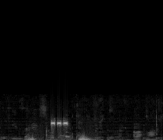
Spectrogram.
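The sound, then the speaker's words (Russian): Three short, high-pitched beeps in quick, even succession from a Russian-language voicemail system mark the start of recording, with faint, muffled voice sounds before and after them. “Ваш звонок был переадресован на голосовой почтовый ящик. Можете оставить сообщение после сигнала.”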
